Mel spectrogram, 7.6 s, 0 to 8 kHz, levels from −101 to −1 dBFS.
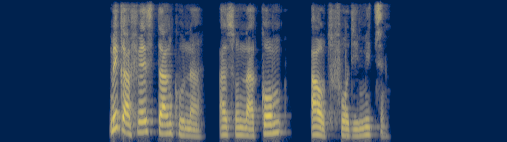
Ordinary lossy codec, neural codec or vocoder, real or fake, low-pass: Opus, 64 kbps; none; real; 7.2 kHz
